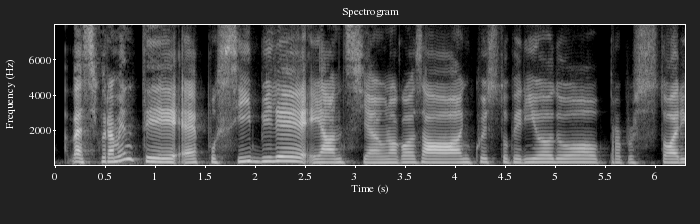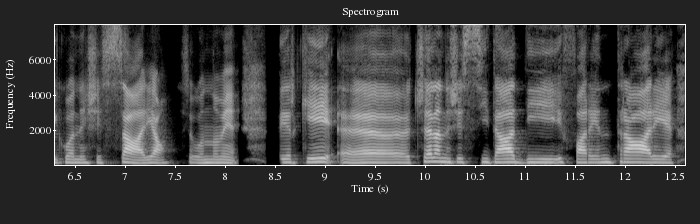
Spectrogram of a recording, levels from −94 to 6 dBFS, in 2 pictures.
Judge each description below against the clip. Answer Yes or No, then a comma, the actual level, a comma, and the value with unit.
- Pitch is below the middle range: No, medium, 185 Hz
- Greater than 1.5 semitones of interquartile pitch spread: Yes, narrow, 2.2 semitones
